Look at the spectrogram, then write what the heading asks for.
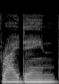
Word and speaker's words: Radiant: This was radiant, pronounced Ryane, the lightning warlord.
